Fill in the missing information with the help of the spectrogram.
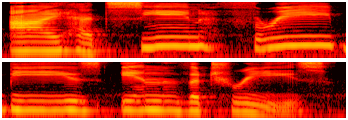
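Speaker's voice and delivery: slow but joined into one sentence; measured, connected model reading; slow practice reading. Shown as a demonstration. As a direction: reread slowly and evenly for learners. Whole sentence reread more smoothly.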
